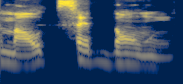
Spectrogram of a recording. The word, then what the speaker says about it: Zedong: Hoje em dia a gente grava Zedong, Z-E-D-O-N-G, e pronuncia Mao Zedong, né? Que é muito mais próxima à pronúncia original na própria língua deles.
